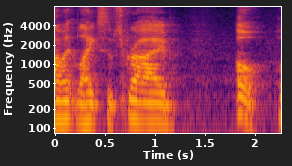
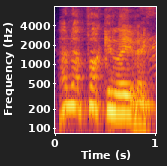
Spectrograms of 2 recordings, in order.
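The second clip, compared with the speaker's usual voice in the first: loud, raised mock-defiant shout; movie rant impression; 6 semitones higher, 9 dB louder than usual. Co-host echoes the Wolf of Wall Street post, mock defiant shout. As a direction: belt it out like a rousing refusal. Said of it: "he posted the Wolf of Wall Street".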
